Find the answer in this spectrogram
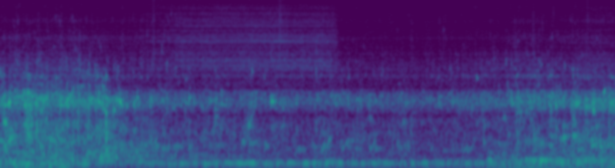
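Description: Underwater bubbling: a continuous gurgling stream of rising air bubbles.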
